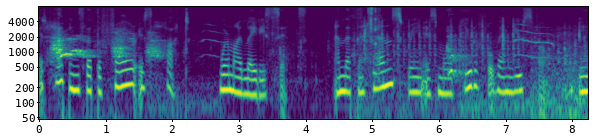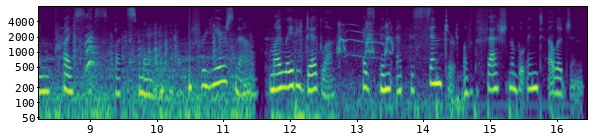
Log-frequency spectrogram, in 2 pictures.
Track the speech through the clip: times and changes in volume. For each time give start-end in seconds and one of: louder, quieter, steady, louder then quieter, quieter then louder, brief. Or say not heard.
0.0-16.4 steady.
